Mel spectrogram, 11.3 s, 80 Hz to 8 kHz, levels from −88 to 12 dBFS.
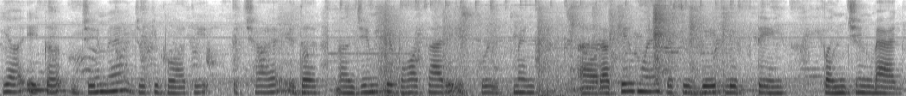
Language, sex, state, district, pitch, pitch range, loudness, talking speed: Hindi, female, Bihar, Muzaffarpur, 200 Hz, 190-215 Hz, -16 LUFS, 130 wpm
